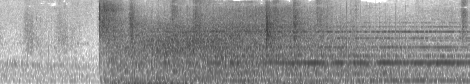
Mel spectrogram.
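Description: A huge creature roars loudly.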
